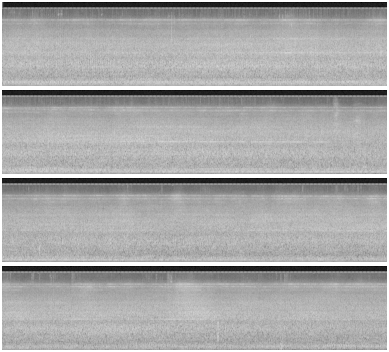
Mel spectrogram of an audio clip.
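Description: Medical helicopter running on the ground with its rotor turning, a steady engine and rotor hum that eases slightly in the last few seconds.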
